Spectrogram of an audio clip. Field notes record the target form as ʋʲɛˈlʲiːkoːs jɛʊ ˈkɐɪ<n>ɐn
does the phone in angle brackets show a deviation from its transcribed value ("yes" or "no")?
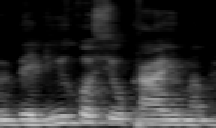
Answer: yes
